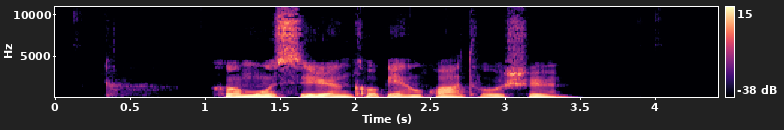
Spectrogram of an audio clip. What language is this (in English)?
Chinese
